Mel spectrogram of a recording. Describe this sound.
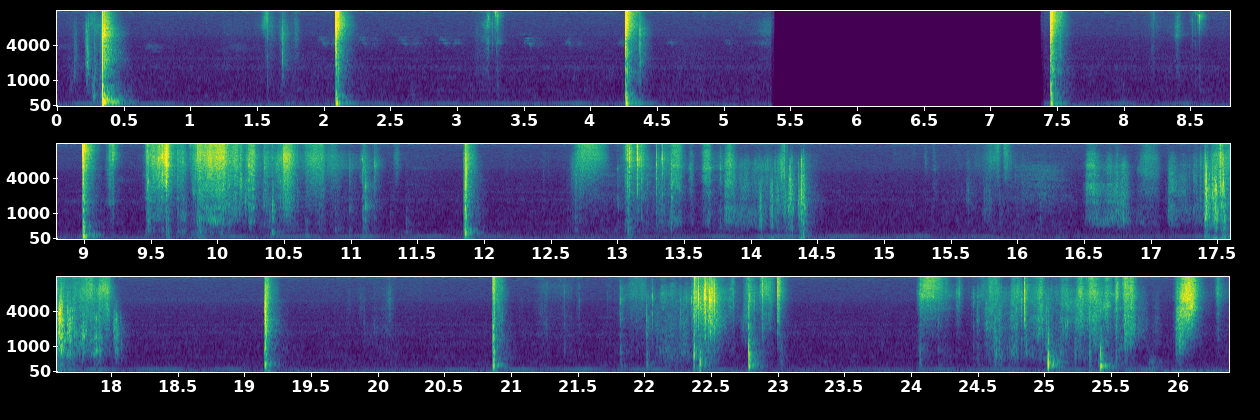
Book Manipulations - Page turns, open, close
This is a close mono recording of the manipulation of a large bible. Opening and closing, thumping the cover, etc. Enjoy!
bible, book, cover, flick, flip, hit, page, pages, thump, turn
